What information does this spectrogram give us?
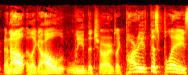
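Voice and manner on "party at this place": high-pitched party call; rally the gang, pitch lifted; acted-out whoop to the group; imitated rallying call. Leading the charge to party.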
